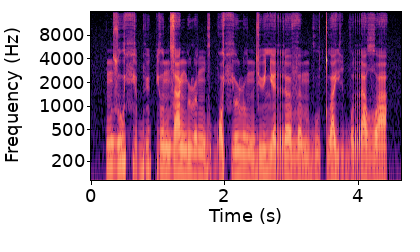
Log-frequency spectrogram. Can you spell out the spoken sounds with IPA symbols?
n z u fʲ œ b y pʲ o n z a ŋ y ɭ ø ŋ ɡ u b ɔ fʲ u ɭ u n d y lʲ ɛ r œ v ɛ m b u tʷ a j i b o r a ʁʷ a

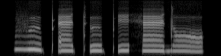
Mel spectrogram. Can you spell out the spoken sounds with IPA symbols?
v ɵ pʼ æ tʼ ɵ pʼ e h æ d ɔ

